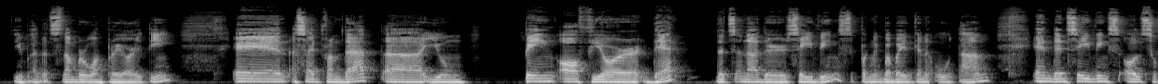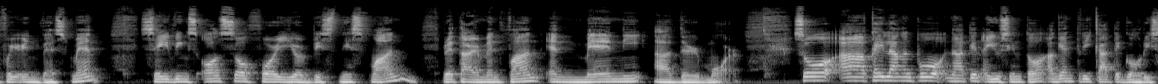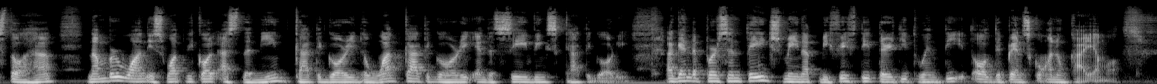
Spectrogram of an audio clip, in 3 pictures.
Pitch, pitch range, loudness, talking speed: 120 Hz, 110-135 Hz, -17 LUFS, 150 wpm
